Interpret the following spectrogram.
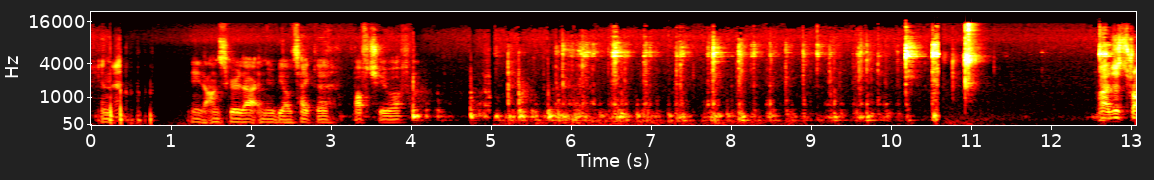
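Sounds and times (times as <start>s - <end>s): sharp knocks: 4.0s - 10.8s
metal parts rattling and clicking: 5.0s - 11.1s.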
